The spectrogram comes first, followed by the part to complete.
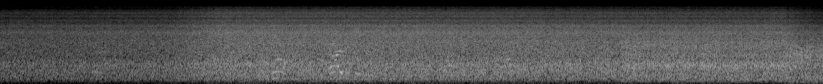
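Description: Waterfall pouring over rocks: a steady rush of falling water that grows a little louder about two seconds in.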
